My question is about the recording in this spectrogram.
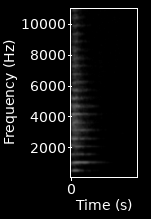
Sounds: Music, Musical instrument, Bowed string instrument

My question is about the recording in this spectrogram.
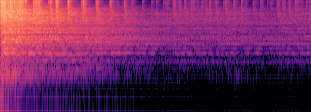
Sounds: Hi-hat, Musical instrument, Music, Percussion, Cymbal

